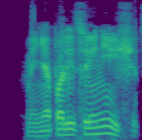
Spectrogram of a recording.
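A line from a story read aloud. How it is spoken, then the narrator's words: Calm objection. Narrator (Russian): спокойно возразил тот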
